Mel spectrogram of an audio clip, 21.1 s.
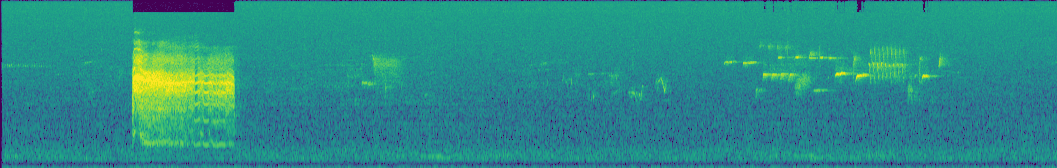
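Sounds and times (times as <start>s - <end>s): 
bird rasping screech: 2.7s - 4.7s.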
